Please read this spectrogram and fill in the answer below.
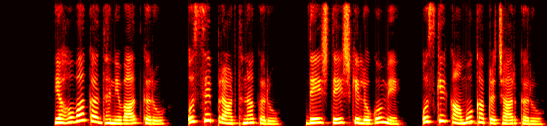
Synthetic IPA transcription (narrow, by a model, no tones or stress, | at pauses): jɐɦoːʋakad̪ʱɐnjəʋaːd̪̚kɐɾo | ʊsːepɾaːɾt̪ʰənakɐɾoː | d̪eːʃd̪eːʃkeloːɡõmẽ | ʊskekaːmõkapɾɐt͡ʃaːɾkɐɾoː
